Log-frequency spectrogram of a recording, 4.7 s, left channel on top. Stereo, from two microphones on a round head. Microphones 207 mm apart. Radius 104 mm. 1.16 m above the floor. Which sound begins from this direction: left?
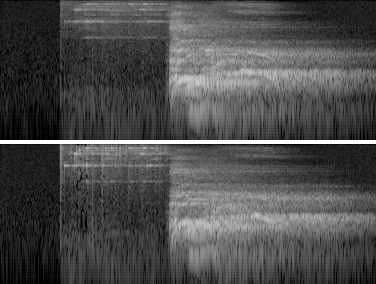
Breathing, at 2.1 s.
